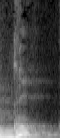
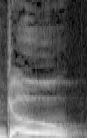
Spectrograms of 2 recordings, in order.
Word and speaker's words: go: Ce n'est pas to go, ok? C'est to go, aller. Vous avez une diphtongue. Oh, c'est comme dans hello, c'est pas hello, c'est hello.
